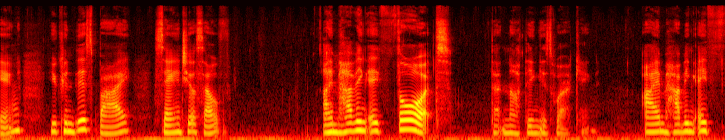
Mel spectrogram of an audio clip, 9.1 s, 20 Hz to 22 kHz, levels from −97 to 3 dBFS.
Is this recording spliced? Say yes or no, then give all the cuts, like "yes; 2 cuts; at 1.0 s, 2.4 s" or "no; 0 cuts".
yes; 1 cut; at 0.9 s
